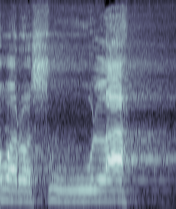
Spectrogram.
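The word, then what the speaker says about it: وَرَسُولُهُ: Yang benar bacanya innallaha barium minal musyrikina rasulah. Warasah.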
